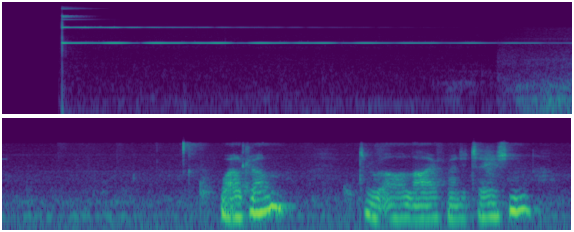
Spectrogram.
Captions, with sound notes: (bell chimes) - Welcome to our live meditation.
